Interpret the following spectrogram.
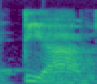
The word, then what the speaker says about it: Tiago: que eu conheci e ele se chamava Thiago e eu chamei ele de Thiago ele disse não é Tiago se faz favor que a pronúncia deles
